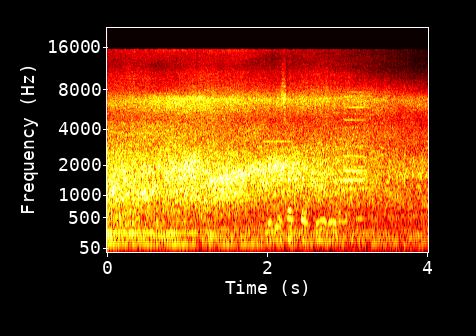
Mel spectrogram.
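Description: Steady noise of road traffic passing on a highway, easing slightly toward the end.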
